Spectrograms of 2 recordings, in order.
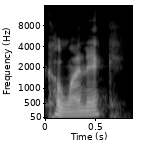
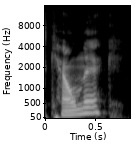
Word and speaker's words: Kelenic: will say i said jared kalenick instead of jared kellnick for a very long time a seattle mariners fan actually corrected me on it so i am like 95 sure it's kelnick even though it's spelled just like clinic i don't know i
